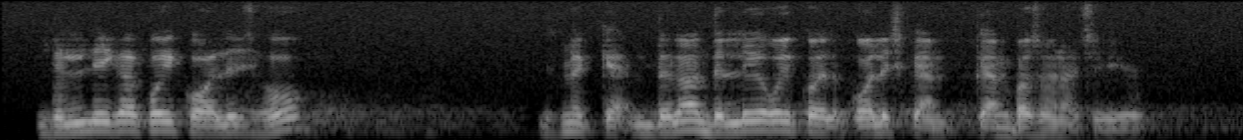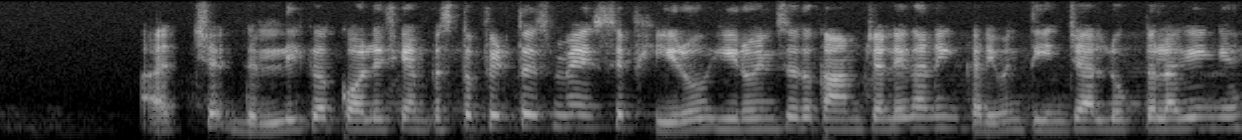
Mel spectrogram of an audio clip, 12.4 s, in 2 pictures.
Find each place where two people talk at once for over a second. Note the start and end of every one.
none

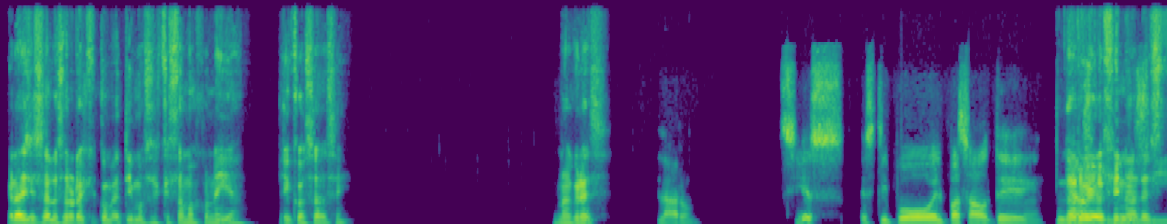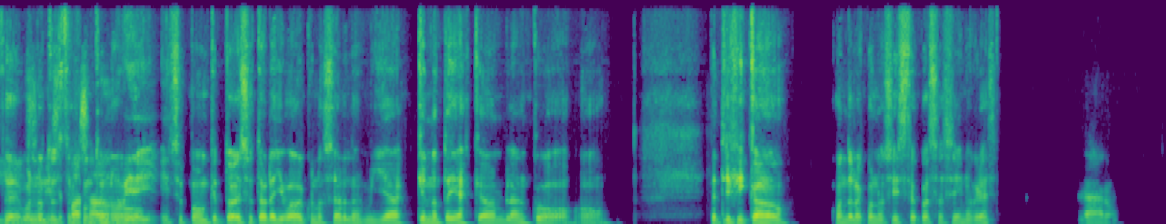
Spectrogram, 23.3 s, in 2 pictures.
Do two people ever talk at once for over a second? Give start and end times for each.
10.7-13.0

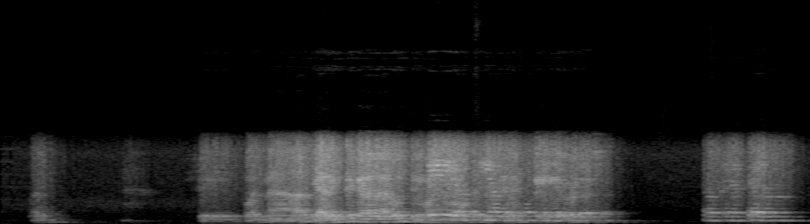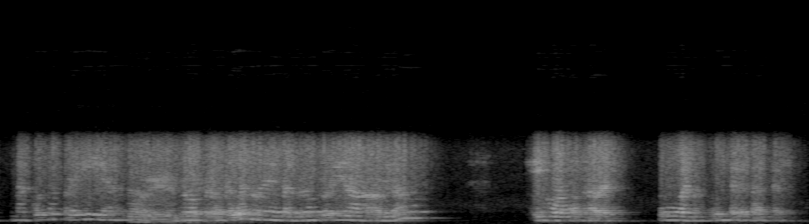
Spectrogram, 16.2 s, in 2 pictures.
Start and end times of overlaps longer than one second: 4.2-5.9

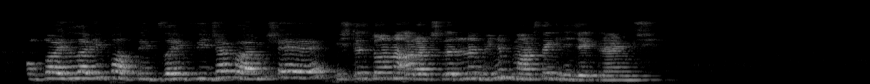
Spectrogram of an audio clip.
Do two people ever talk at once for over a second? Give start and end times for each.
none

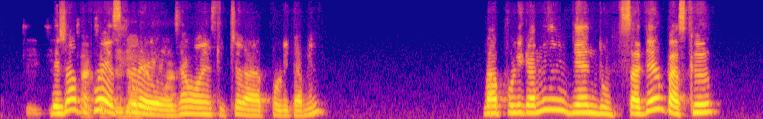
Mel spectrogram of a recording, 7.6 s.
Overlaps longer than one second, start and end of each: 0.5-1.9

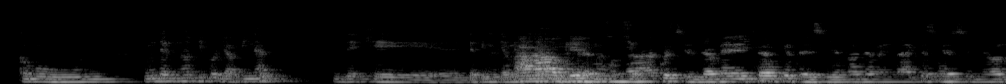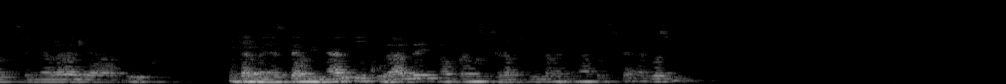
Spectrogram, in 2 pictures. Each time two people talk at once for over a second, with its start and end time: 5.1-6.5

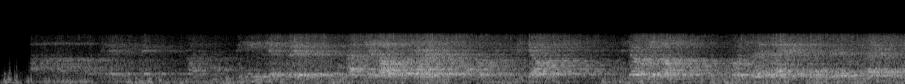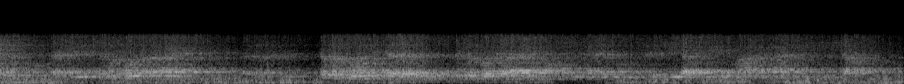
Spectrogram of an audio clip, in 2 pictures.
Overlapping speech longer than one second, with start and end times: 7.5-9.1

